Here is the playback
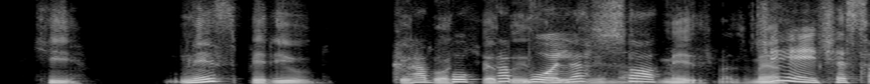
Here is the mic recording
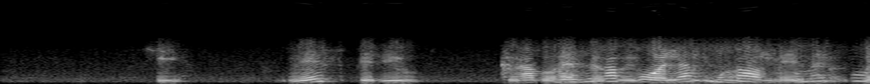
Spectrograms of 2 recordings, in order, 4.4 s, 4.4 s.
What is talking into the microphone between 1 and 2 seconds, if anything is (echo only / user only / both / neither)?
echo only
